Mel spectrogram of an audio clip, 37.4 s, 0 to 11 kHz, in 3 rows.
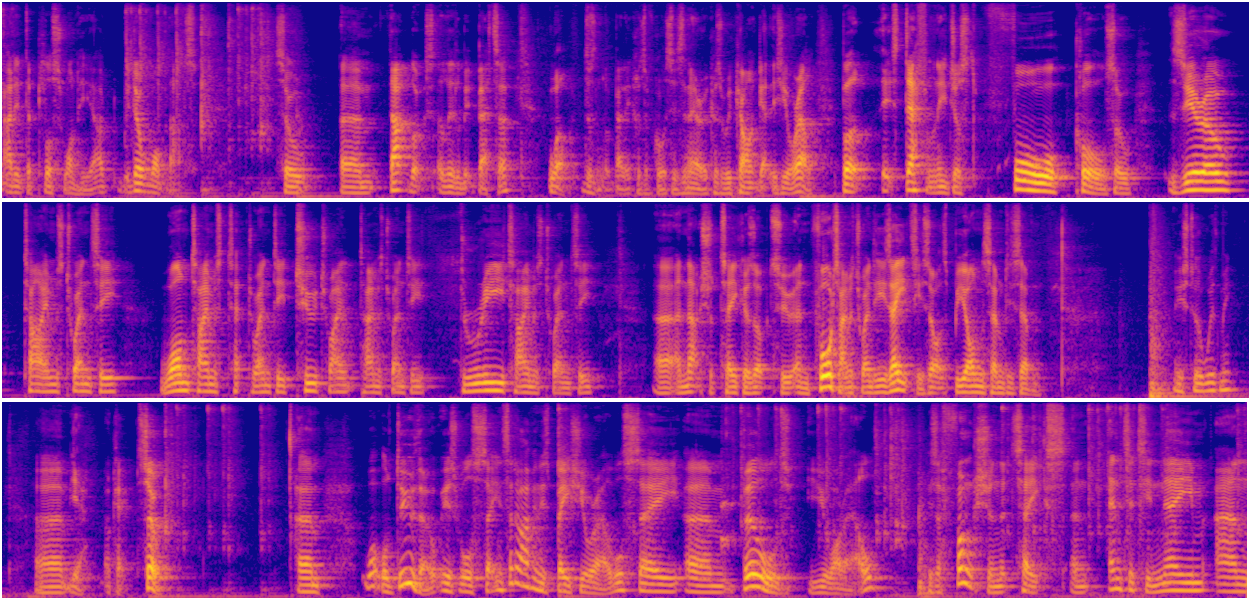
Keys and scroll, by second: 0.0-2.4 typing, 26.1-27.9 typing, 30.4-34.2 typing, 35.6-37.1 typing.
